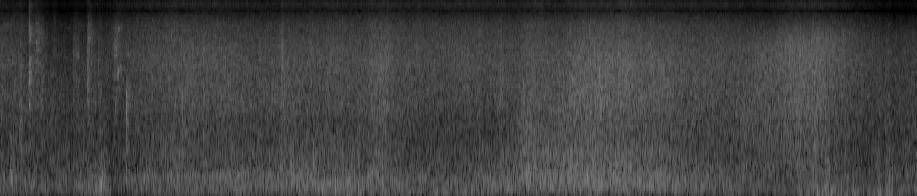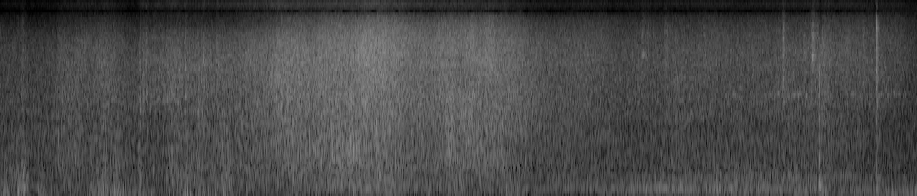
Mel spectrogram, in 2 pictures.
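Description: Strong wind roars over the deck.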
